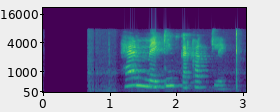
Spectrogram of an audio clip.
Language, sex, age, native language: Icelandic, female, 7, Icelandic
